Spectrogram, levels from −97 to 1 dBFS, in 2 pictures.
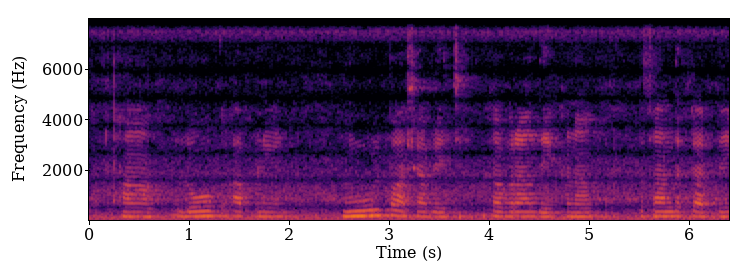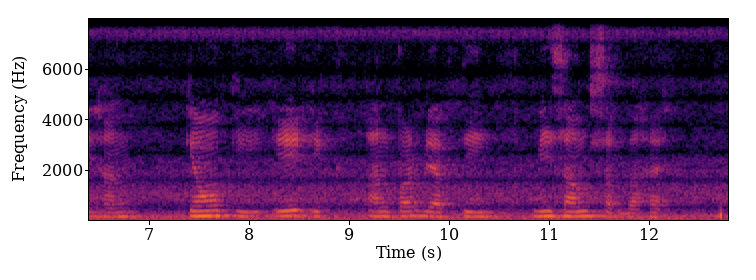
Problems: background sounds at intervals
